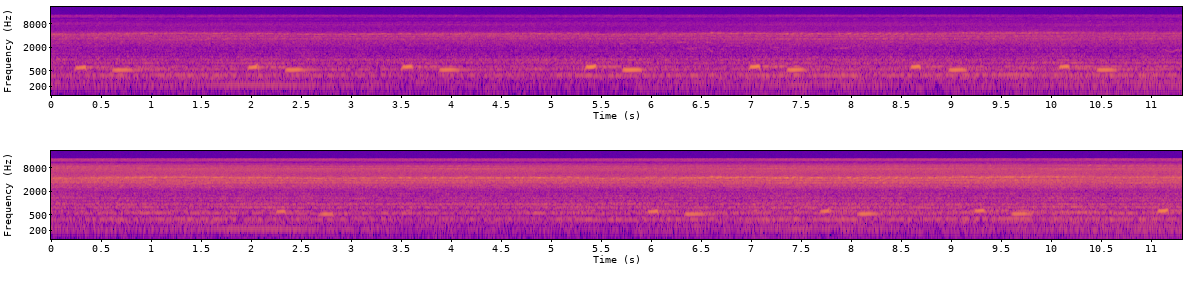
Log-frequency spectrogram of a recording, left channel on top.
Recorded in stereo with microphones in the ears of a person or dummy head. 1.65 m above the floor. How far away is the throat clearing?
No throat clearing in this recording.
